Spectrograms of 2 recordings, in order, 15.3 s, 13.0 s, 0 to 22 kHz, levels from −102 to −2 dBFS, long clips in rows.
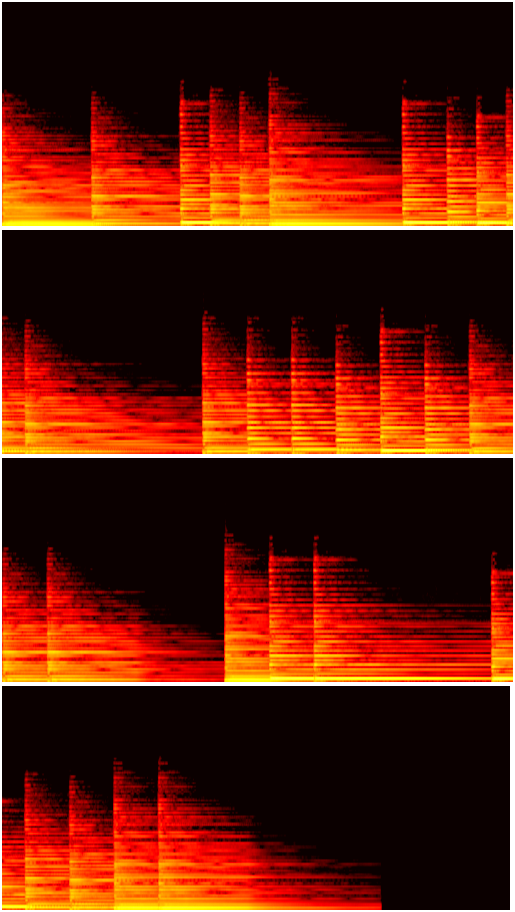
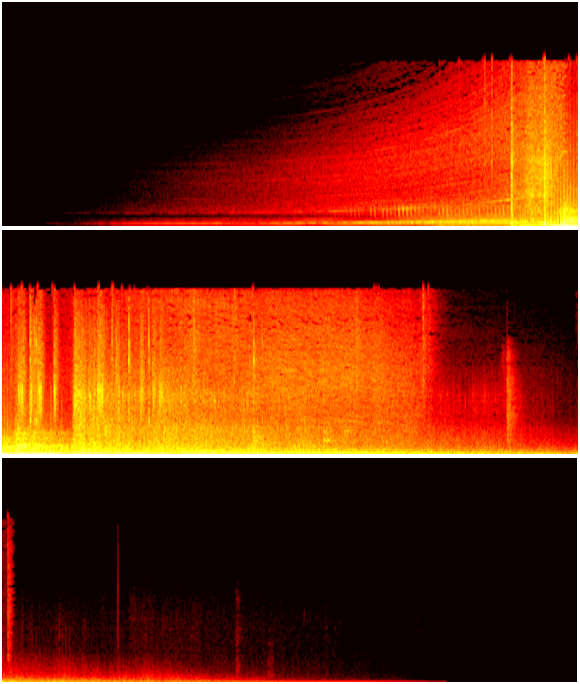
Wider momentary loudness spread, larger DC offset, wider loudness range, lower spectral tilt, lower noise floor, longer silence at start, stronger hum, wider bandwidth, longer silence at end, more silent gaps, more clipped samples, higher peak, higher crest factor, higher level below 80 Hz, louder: second, 12 LU vs 23 LU; neither; second, 3 LU vs 21 LU; about the same, -4.5 dB/octave vs -4.5 dB/octave; second, -58 dBFS vs -82 dBFS; second, 0 s vs 2.65 s; neither; second, 12.5 kHz vs 16.5 kHz; second, 1.4 s vs 3.65 s; neither; neither; second, -14 dBFS vs -2 dBFS; second, 16 dB vs 22 dB; second, -54 dBFS vs -26 dBFS; second, -28 LUFS vs -20 LUFS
